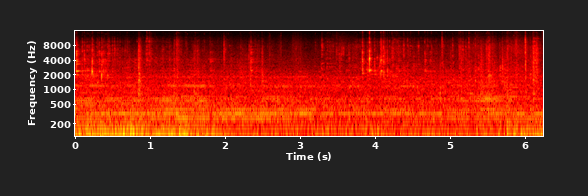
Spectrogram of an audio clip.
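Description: A metal frame clatters against a brick wall.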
